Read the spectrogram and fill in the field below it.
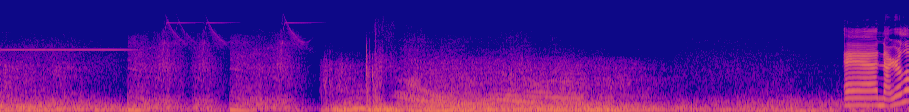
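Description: A deep, roaring magical blast rumbles and swells, then fades away.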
